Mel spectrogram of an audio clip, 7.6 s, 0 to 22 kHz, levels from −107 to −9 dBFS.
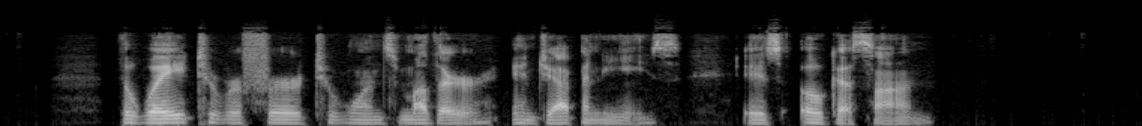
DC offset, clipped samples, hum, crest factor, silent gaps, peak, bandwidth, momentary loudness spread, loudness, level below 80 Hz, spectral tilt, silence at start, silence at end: under 0.1%; under 0.1%; none; 24 dB; none; -16 dBFS; 10 kHz; 13 LU; -37 LUFS; -72 dBFS; -3 dB/octave; 0.8 s; 1.45 s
